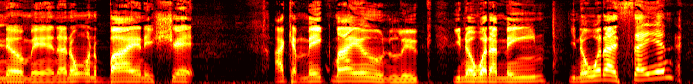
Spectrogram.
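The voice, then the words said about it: Poorly done put-on American accent. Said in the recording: “Your southern accent's pathetic... I was trying to do a city one... Oh, that was a city accent?... Hey, I'm doing an accent.”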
